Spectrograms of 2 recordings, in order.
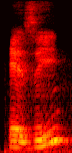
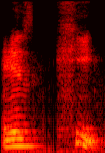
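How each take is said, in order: First: The words link with a z sound, no h. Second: The words stay separate and the h is heard. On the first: "si on fait liaison, son H là l'a perdu" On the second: "si on pas faire liaison, son H là sorti"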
